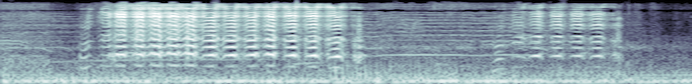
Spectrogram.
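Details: Playful young Pygmy goat, a registered farm animal from Knoxville, Tennessee, USA, bleats twice: a long shaky wavering cry of over a second, then a shorter quavering repeat after a brief pause.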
